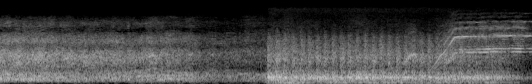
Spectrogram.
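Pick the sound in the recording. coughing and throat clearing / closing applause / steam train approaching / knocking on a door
steam train approaching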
